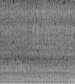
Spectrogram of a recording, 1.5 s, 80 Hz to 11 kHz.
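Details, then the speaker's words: 1982-83 Honda V45 Sabre V4, cold start on full choke after valve adjustment and ultrasonic carb cleaning: lumpy, unevenly pulsing idle running on two cylinders; spark plugs or ignition coils are suspected, and the others join in once warm. "right it did when I did start it it did start on just two cylinders again so I don't know what that is"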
